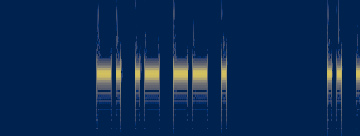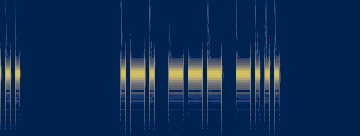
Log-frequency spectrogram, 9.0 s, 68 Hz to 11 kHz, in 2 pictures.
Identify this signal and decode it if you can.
Morse code, heard as a keyed tone, about 20 wpm, 700 Hz. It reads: NAME IS ROB
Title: Common QSO Phrases - 3x Word-Spacing - 20wpm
